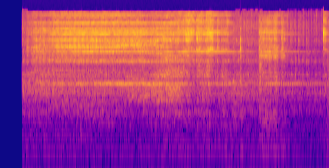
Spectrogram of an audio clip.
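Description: A hollowing-tool radius cutter, clamped in a sharpening fixture, is pressed against a running bench grinder wheel, grinding its bevel to raise a burr on the cutting edge. The shrill, ringing grinding starts abruptly about half a second in and eases off toward the end.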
